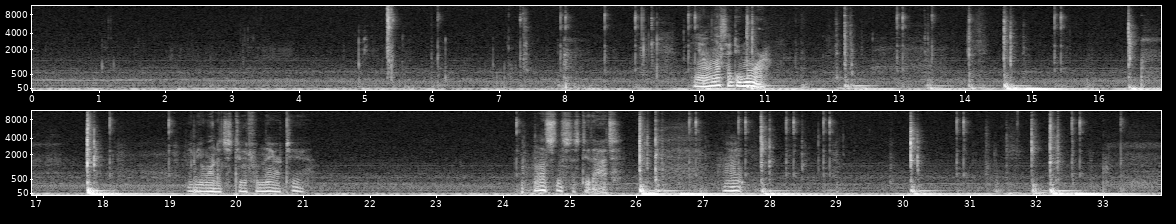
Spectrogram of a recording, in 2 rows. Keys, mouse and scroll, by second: 8.1-10.9 drag, 10.9 KP_1, 11.7 middle click, 12.4 Tab, 14.7 z, 18.0 b, 21.0-22.8 drag, 26.2 a, 26.5 Tab, 27.7-29.6 drag, 28.1 x, 30.3 z, 32.4 shift+d.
